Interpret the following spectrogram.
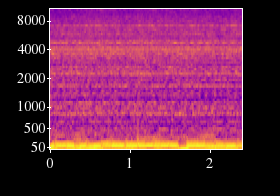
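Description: Loud rock music intro: distorted electric guitars holding one steady chord.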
